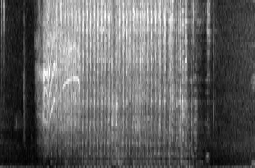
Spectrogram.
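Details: Old commercial Lawn-Boy mower with Briggs & Stratton engine, non-running, after valve job and engine work, oil topped up and fuel added to carburetor throat: rapid uneven pull-cord chuffing, three to four strokes a second, never catches; cause unconfirmed.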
